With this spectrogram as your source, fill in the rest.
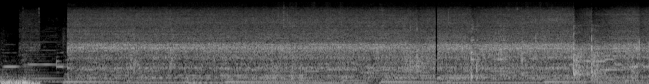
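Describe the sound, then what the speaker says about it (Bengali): Fried brinjal being stirred into cooked, softened gourd leaves in a pan, with a steady sizzle under repeated scraping strokes of a spoon, close and fairly loud, no talking. "বেগুনটাকে ভালো করে মিশিয়ে নেব।"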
